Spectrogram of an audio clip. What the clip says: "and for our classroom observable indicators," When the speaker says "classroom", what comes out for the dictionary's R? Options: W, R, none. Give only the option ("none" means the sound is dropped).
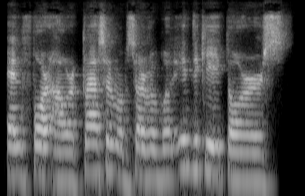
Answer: none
